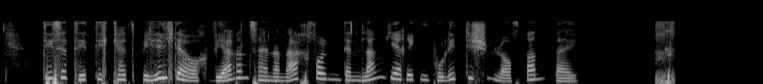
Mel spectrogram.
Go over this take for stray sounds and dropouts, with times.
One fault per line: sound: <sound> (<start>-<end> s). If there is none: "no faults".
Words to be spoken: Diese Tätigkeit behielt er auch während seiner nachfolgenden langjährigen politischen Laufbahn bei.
sound: laugh (6.6-6.8 s)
